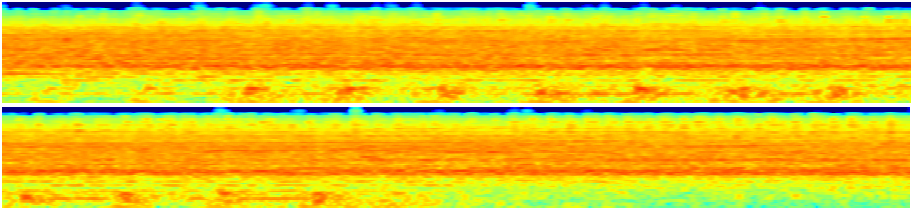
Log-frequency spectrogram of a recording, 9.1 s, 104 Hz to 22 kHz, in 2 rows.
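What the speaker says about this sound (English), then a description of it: "And the crowd is back in it now." A football stadium crowd at a Texas Tech versus Kansas State Big 12 college game cheers and roars steadily, a dense, sustained wash of noise from many voices throughout.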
